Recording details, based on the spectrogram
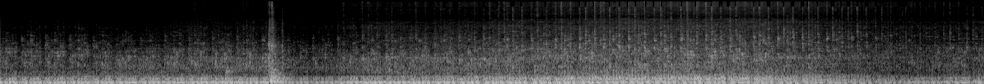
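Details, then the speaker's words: Ford F-250 with original 390 FE V8, about 180,000 miles, restarted cold in Iowa winter after sitting about six months, warming up at idle with about 16 inches of vacuum: deep, steady even rumble, no knocks or ticks; normal idle. "so she gonna idle oh what a awesome pig of a truck idling away"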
